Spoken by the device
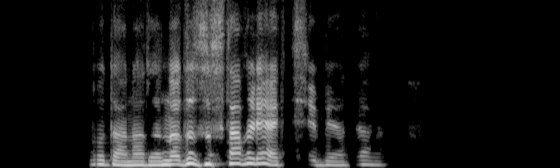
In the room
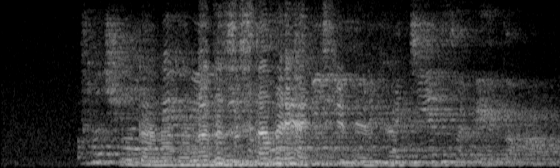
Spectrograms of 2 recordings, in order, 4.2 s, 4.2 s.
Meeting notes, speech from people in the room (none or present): present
